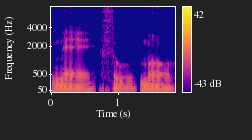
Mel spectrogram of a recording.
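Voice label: "nethumo", concatenated syllables; Affixing experiment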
